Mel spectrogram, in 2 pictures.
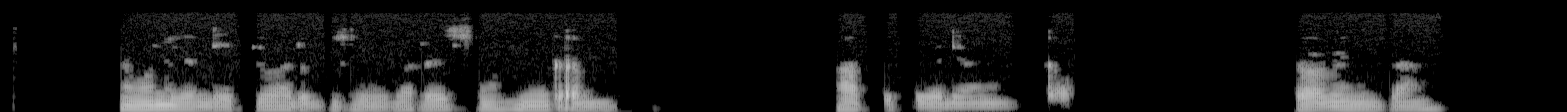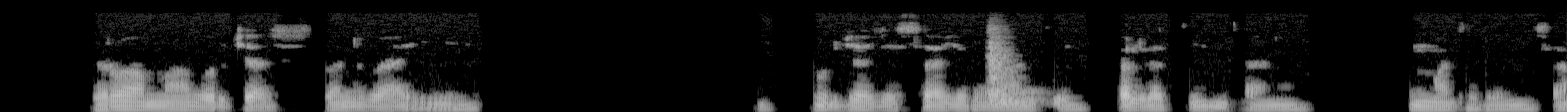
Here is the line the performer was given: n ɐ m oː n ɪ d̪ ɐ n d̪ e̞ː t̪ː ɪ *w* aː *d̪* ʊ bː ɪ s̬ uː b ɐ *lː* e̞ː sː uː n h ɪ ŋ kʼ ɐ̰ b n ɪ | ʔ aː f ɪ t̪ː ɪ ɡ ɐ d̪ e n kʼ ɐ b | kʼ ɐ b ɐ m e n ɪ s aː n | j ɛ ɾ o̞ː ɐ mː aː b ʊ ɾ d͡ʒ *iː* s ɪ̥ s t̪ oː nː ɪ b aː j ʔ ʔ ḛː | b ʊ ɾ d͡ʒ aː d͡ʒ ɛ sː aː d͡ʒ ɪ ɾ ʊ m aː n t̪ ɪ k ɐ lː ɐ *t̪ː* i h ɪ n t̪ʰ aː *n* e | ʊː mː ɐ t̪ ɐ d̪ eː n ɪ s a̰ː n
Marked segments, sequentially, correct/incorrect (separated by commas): correct, correct, incorrect, incorrect, correct, correct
